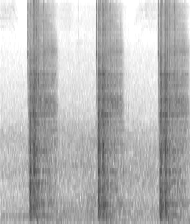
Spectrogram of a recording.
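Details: Vortex Mini Rok kart engine, hard starting. Three short rushing starter bursts about a second apart with no engine catching; the bendix isn't throwing the starter gear into mesh.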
